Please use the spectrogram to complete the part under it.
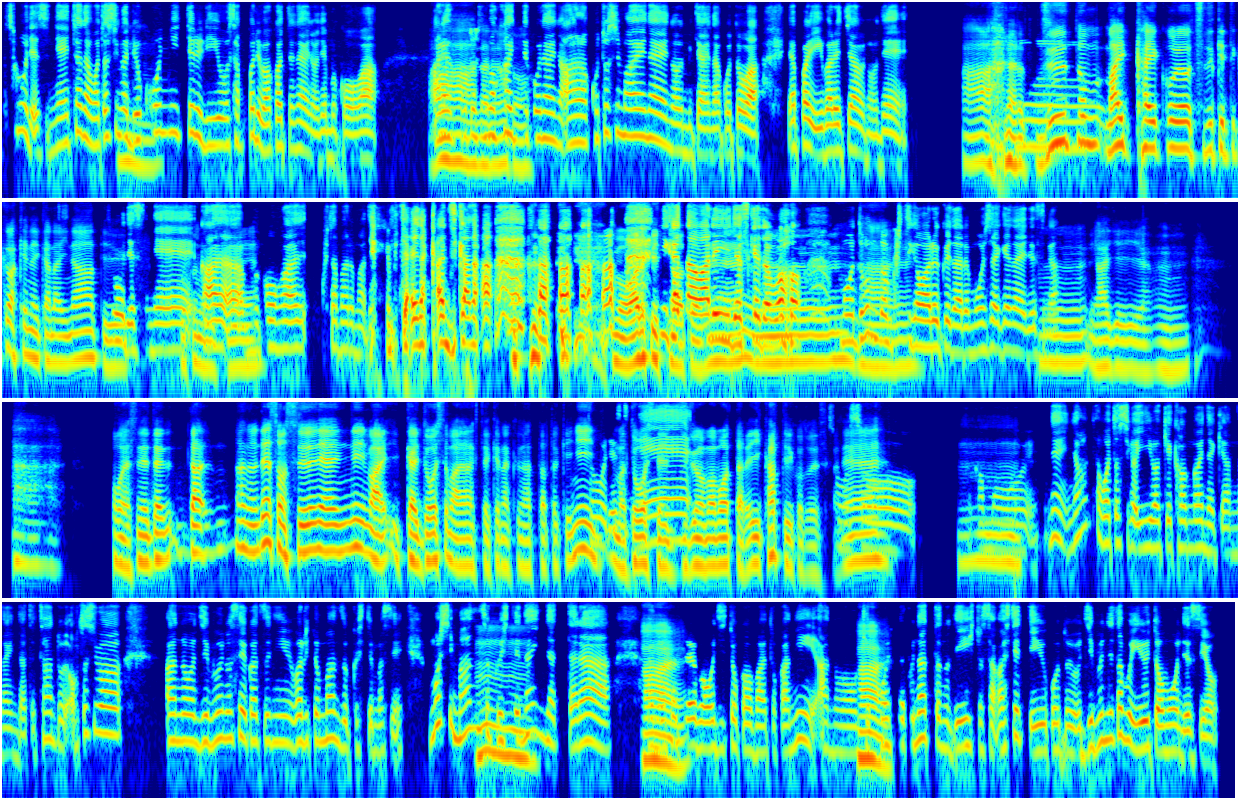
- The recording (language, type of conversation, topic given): Japanese, advice, 周囲からの圧力にどう対処して、自分を守るための境界線をどう引けばよいですか？
- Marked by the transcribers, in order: chuckle; laughing while speaking: "みたいな感じかな。 言い方は悪いですけども"; laugh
